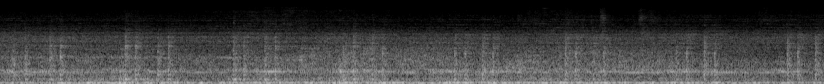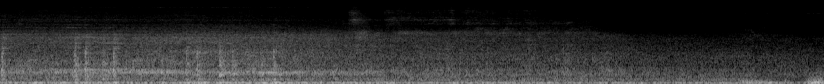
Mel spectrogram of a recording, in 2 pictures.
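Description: Passenger train with double-deck coaches passing close by, its wheels clattering over rail joints with a faint steady whine underneath. The sound fades away over the last few seconds as the train moves off.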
